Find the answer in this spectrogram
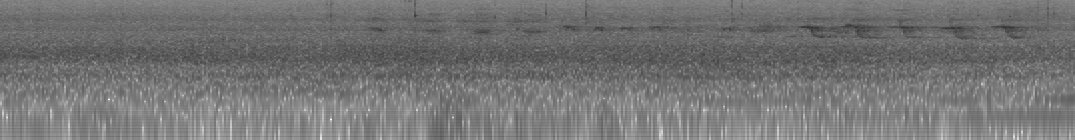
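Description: Steady outdoor background noise with a bird chirping in quick runs of short high notes. A low hum joins about four and a half seconds in.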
